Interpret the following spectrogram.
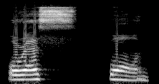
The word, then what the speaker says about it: corresponded: Corresponded. The stress is on the third syllable.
